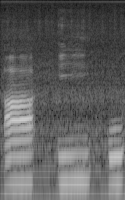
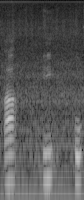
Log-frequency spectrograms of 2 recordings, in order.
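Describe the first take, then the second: First: The vowels are stretched out long. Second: The vowels are said short and soft. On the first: The speaker calls it wrong. "इसको खींच कर नहीं पढ़ते हैं। जैसे इसको आ ई ऊ इस तरह नहीं पढ़ेंगे" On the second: The speaker calls it right. "इसको बहुत ही सॉफ्टली पढ़ा जाता है, आ ई ऊ इस तरह पढ़ेंगे"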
